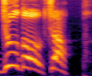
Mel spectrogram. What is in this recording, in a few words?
fireball, Russki; speech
